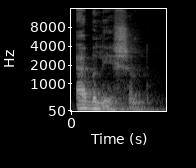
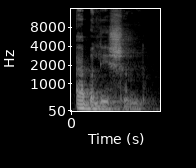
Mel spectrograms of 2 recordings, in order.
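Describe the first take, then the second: The two takes are said the same way.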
